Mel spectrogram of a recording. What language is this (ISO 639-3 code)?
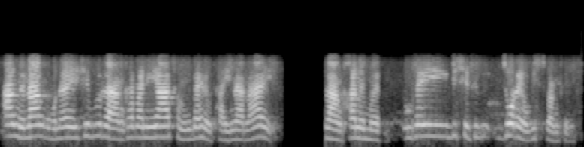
brx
